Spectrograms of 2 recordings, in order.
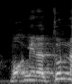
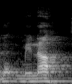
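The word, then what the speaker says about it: مؤمنة: எனவே இந்த வார்த்தைகளை உச்சரிக்கின்ற பொழுது முஸ்லிமத்துன் என்று சொல்ல மாட்டோம், முஸ்லிமா. முஃமினத்துன் அல்ல, முஃமினா, சாலிஹா என்பதை போல.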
